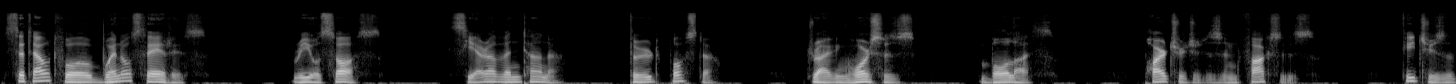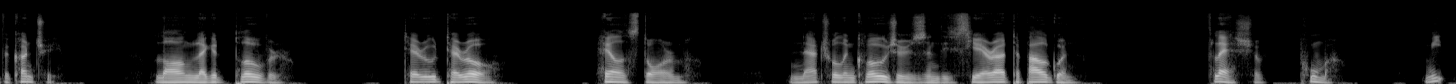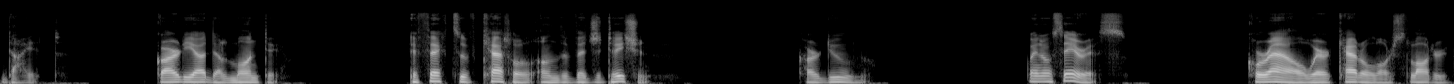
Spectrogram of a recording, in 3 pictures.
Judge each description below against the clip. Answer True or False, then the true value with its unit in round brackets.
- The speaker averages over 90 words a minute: False (50 wpm)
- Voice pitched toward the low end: True (100 Hz)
